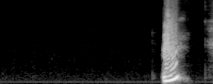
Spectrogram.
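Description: Silence, then a short, rising 'mm-hmm' from a voice near the end.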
